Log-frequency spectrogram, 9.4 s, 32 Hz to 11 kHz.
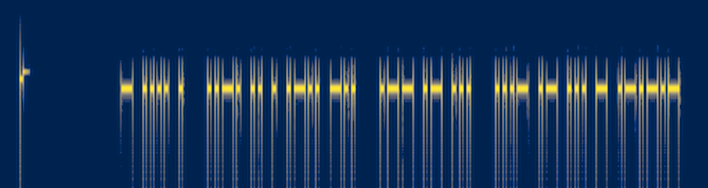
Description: Morse code, heard as a keyed tone, about 25 wpm, 700 Hz. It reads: THE FIELD WAS VAST.
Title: Sentences from Top 1300 Words 25wpm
